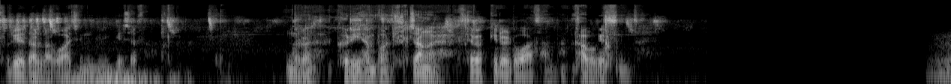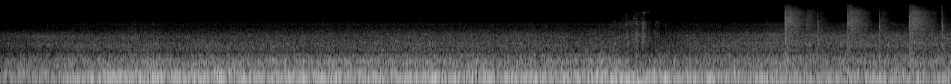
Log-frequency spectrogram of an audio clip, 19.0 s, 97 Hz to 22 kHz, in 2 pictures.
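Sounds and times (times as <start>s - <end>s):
car road and engine noise: 9.5s - 19.0s.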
